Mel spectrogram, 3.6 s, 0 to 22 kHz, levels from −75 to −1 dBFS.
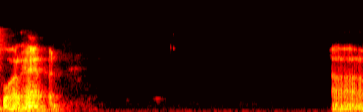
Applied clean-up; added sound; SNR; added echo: none; none; none; none.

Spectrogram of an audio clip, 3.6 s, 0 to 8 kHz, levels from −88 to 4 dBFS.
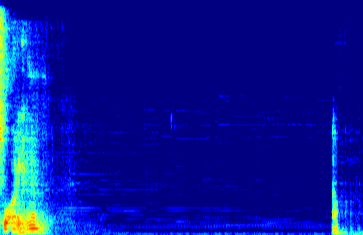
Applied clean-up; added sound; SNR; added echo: neural mask model DeepFilterNet 3.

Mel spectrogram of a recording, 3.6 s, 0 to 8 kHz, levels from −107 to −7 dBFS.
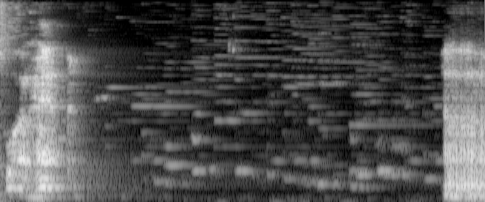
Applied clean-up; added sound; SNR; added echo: classical method WPE with log-MMSE.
